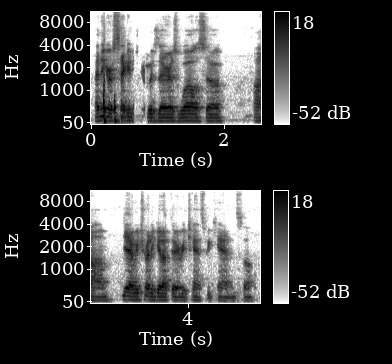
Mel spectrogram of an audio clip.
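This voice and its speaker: A man's voice: low-pitched, flat delivery, a little fast, a bit bright, a little hiss or hum. A man chatting casually as a guest musician in an interview, laid-back and self-deprecating. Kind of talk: casual chat, being interviewed.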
